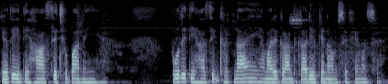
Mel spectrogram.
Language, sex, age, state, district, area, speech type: Hindi, male, 30-45, Uttar Pradesh, Jaunpur, rural, spontaneous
